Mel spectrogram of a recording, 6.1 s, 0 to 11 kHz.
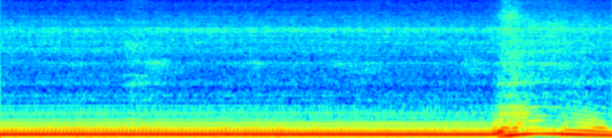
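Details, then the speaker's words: Normal revving on a 2010 Toyota Yaris 1.5 L four-cylinder manual after an exhaust change: deep open-exhaust drone at idle, then a quick rev and fall, with the earlier exhaust rattle now gone. "Sounds a lot better. It actually has some sound to it. It doesn't sound bad. No rattle with being the exhaust was rattling."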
